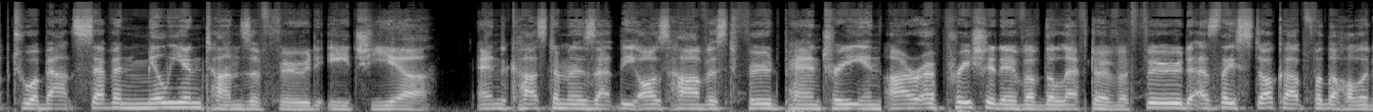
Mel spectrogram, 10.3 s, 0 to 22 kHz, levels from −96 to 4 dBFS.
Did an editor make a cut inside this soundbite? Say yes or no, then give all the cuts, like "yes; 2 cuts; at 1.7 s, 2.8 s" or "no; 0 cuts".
yes; 1 cut; at 6.6 s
